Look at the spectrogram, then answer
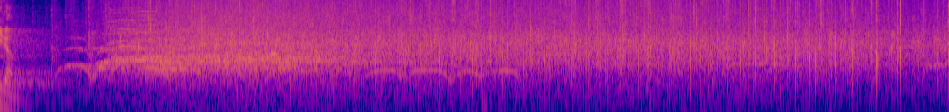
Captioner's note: cheering and applause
